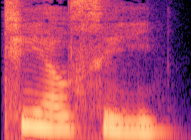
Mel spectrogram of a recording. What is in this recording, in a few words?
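"tlc", British English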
